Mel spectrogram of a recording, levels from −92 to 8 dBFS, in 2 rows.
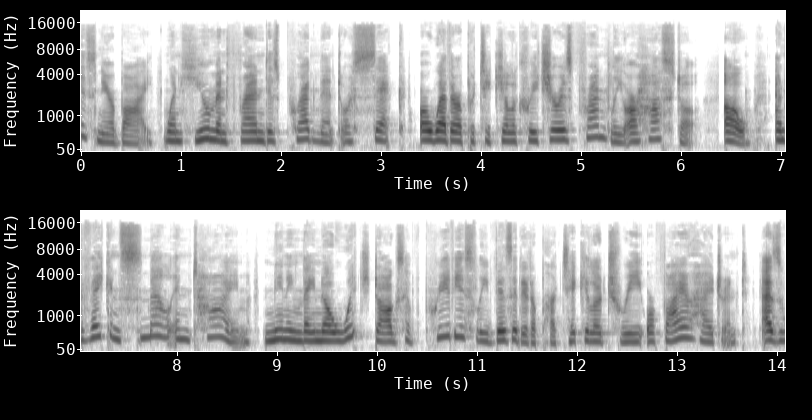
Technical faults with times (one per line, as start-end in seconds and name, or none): none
